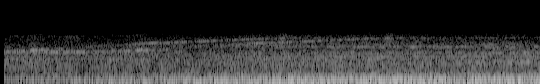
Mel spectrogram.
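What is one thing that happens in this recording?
A turbofan jet engine roars in flight, heard from inside an airliner cabin, with a high whine that slowly rises.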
